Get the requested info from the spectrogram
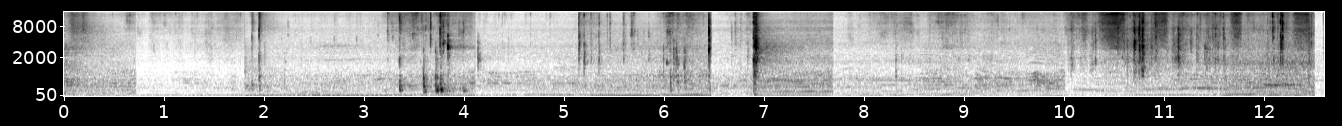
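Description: Çiğ köfte dürüm being assembled by hand on a counter: scattered soft clicks, knocks and squelches from sauce bottles, vegetables and the lavash being handled and rolled, over a low hum and faint background voices.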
